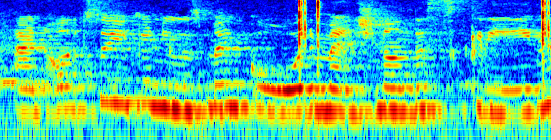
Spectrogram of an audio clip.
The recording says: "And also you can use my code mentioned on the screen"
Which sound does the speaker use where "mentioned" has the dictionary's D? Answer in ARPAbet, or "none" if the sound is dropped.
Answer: none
